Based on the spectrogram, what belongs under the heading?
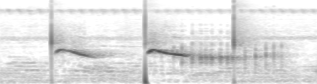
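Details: Zebra dove sound used as a lure for other doves: two clear whistled coos sliding gently downward, each preceded by a sharp click, with a third click near the end.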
